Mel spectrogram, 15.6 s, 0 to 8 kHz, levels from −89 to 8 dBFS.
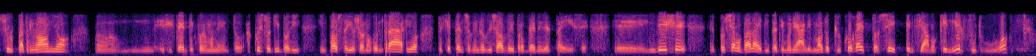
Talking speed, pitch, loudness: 155 wpm, 125 Hz, -19 LUFS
